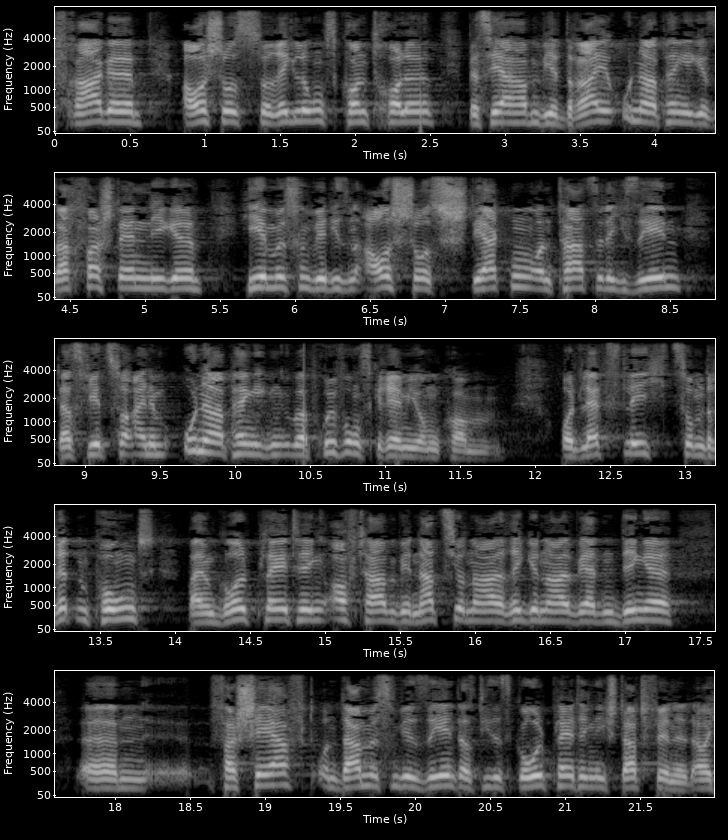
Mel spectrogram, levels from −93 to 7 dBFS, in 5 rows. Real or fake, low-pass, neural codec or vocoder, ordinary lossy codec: real; 7.2 kHz; none; none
